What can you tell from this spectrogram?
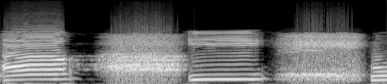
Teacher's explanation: اب آواز سے محسوس کریں گے کہ حمزہ کی آواز کچھ اور ہے اور عین کی آواز اور ہے، تو اس میں فرق یہ کرنا ہے حمزہ کو ابتدائی حلق سے ادا کرنا ہے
